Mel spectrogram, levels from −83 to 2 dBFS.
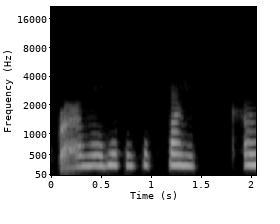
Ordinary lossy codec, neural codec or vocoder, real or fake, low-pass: AAC, 32 kbps; codec, 16 kHz, 0.5 kbps, FreqCodec, larger model; fake; 3.6 kHz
